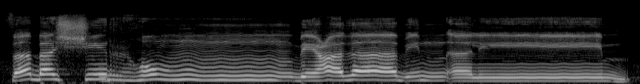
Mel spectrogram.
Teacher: فبشرهم بعذاب أليم. رقق الراء أكثر، راء ساكنة قبلها مكسور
